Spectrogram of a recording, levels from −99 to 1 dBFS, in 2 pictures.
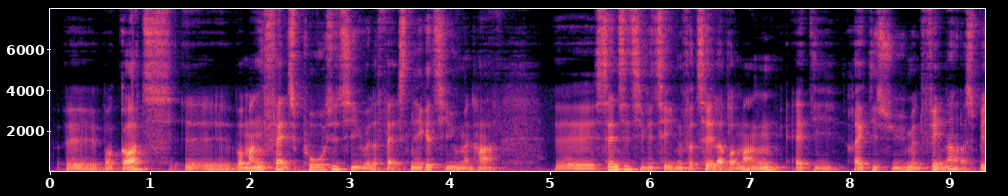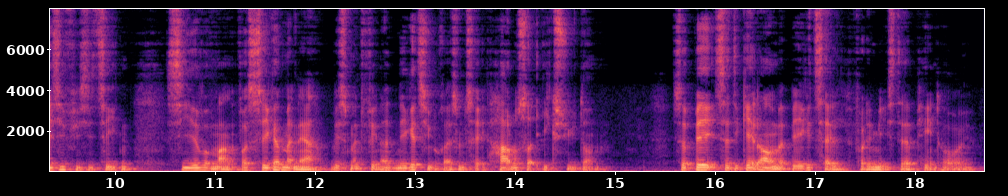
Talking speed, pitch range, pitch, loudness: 190 wpm, 80-120 Hz, 110 Hz, -22 LUFS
